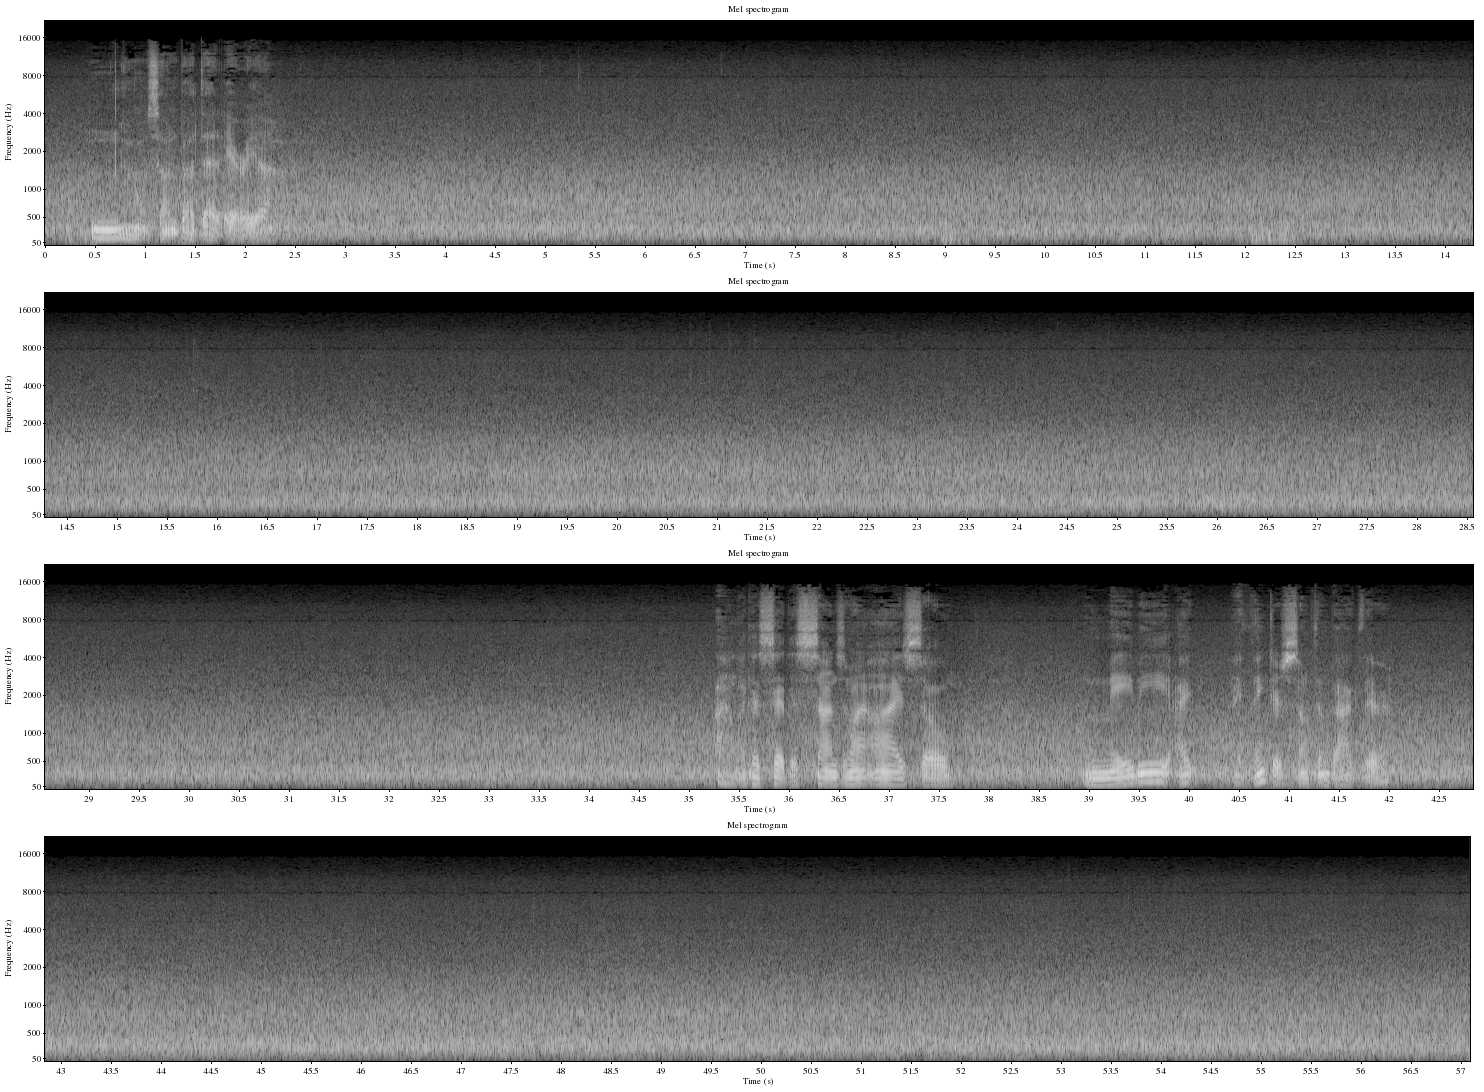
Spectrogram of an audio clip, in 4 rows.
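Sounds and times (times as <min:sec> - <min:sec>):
steady rushing noise: 0:00.0 - 0:57.0.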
